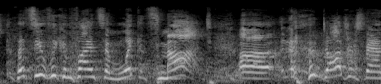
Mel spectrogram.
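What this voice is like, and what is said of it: Put-on Boston accent. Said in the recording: “Los Angeles broadcasters trying to speak in a Boston accent.”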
